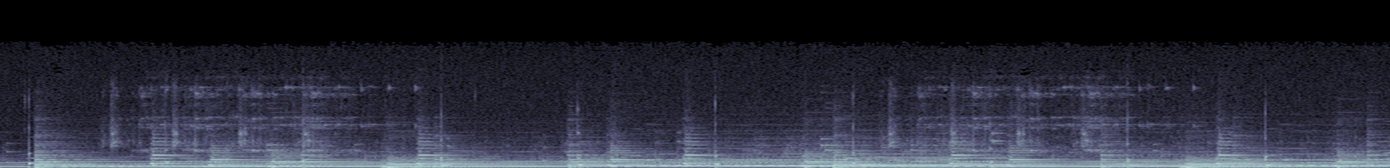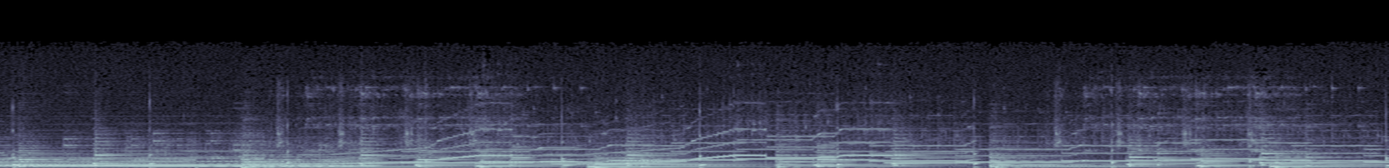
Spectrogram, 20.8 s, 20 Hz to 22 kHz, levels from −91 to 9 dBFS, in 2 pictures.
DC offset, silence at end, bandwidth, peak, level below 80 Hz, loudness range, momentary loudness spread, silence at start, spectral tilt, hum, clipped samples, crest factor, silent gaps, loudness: under 0.1%; 0 s; 12.5 kHz; -4 dBFS; -48 dBFS; 3 LU; 5 LU; 0 s; -6 dB/octave; none; under 0.1%; 12 dB; none; -18 LUFS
